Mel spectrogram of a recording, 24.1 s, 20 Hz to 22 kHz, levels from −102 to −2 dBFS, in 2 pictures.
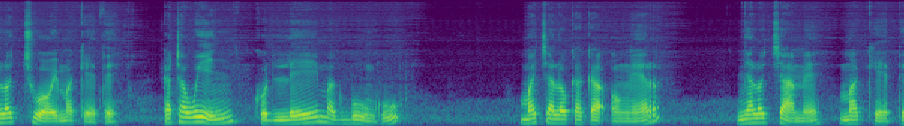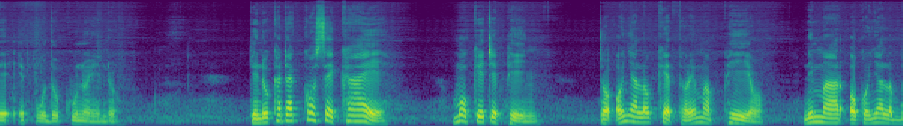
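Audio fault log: The speech signal keeps a steady level and unbroken continuity throughout, with nothing audible that departs from normal playback.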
